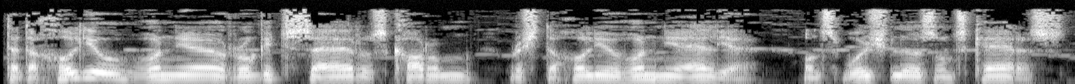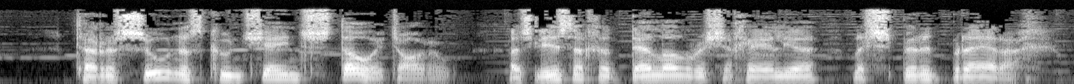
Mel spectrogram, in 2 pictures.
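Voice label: Manx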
